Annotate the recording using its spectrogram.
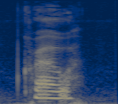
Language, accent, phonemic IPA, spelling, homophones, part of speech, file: English, US, /kɹoʊ/, crow, cro / Crow, noun / adjective / verb, En-us-crow.ogg
- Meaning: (noun) A bird, usually black, of the genus Corvus, having a strong conical beak, with projecting bristles; it has a harsh, croaking call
